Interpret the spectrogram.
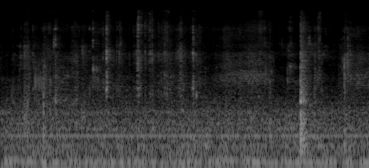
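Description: Quiet chewing and mouth sounds of people eating pasta salad, with small clicks and scrapes of forks on plates over a faint steady hum; one sharper click about four and a half seconds in.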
